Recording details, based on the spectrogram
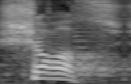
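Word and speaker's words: chausses: में यूरोप के अमीर पुरुष शोस यही उच्चारण है शोस नाम का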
